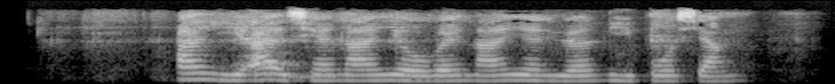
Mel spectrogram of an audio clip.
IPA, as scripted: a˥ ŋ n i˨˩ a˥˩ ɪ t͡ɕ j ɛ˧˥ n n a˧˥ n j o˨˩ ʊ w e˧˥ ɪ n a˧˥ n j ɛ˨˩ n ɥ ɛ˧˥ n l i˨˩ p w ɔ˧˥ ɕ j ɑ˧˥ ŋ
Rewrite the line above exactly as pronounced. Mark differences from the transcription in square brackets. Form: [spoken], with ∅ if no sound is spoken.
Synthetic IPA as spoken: a˥ [∅] n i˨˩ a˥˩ ɪ [t͡ɕʰ] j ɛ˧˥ n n a˧˥ n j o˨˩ ʊ w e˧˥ ɪ n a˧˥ n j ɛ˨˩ n ɥ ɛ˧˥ n l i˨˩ p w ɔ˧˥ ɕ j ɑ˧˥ ŋ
